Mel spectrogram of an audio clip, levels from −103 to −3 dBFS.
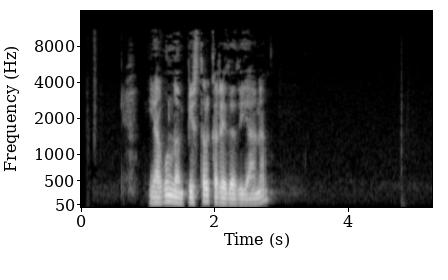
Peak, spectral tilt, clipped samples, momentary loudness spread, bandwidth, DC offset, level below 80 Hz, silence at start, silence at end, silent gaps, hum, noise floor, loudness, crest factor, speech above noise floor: -4 dBFS; -6.5 dB/octave; under 0.1%; 10 LU; 11 kHz; under 0.1%; -52 dBFS; 1 s; 2.5 s; none; none; -82 dBFS; -23 LUFS; 22 dB; 60 dB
